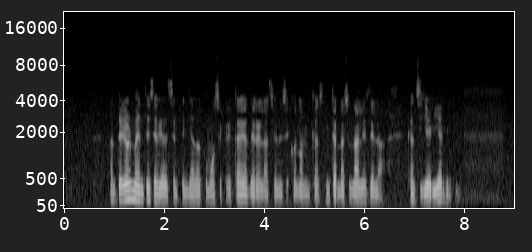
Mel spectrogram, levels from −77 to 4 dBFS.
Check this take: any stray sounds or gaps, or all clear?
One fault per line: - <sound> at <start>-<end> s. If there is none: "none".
none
